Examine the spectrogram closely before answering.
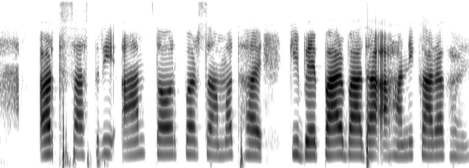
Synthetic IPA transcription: əɾt̪ʰsast̪ɾiʔaːmt̪ɔːɾpəɾsəɦmət̪ɦɛe | kibɛpaɾbaːd̪ʱaʔa̰ɦanikaːɾəkɦɛe

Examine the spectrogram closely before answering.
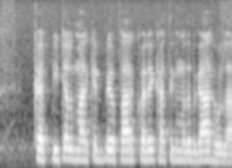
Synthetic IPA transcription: kəpiʈəlmaɾkeʈ̚bjewpaɾkəɾekʰat̪iɾməd̪əd̪ɡaɾɦola

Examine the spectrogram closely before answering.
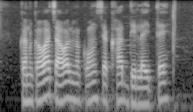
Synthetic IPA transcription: kənkəʋat͡ʃaːʋəlmẽkɔːnsekʰaːt̪̚d̪iləit̪eː

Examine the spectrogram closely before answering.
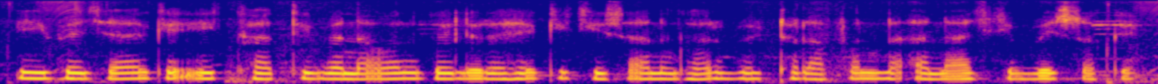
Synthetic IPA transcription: ibəd͡ʒaɾkḛʔekʰːat̪ibəna̰wəlɡeleɾəɦekikisa̰ːnɡʱəɾbɛʈʰəlapənːaʔəna̰d͡ʒkebet͡ʃsəke

